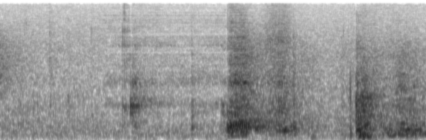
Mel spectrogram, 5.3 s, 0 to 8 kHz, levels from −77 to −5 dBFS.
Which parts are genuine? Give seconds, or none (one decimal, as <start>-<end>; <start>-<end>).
0.0-1.3; 3.1-5.3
